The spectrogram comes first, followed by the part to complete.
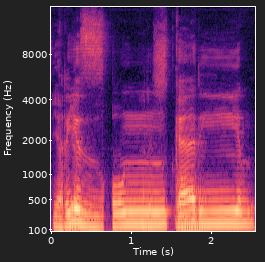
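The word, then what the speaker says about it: رزق كريم: rizqun Riz Ri Ri jadi kita tidak baca dengan rizqun Karim enggak gitu Oh iya iya kita baca tipis saja karena memang ini rnya kasrah dan dibacanya dengan tarqik atau tipis rizqu Karim begitu nah itu contoh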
